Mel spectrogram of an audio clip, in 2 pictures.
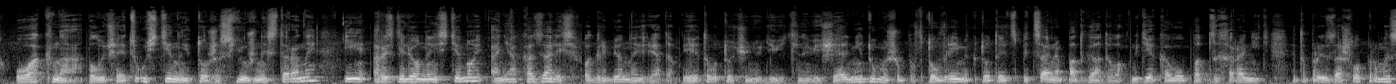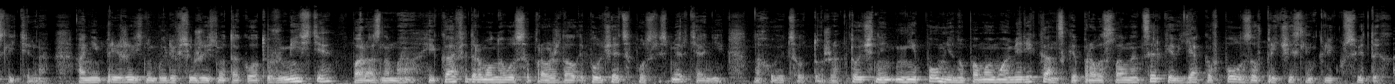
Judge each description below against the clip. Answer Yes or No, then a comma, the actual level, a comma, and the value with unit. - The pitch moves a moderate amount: Yes, average, 3.6 semitones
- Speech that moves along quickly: Yes, fast, 165 wpm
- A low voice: Yes, low, 100 Hz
